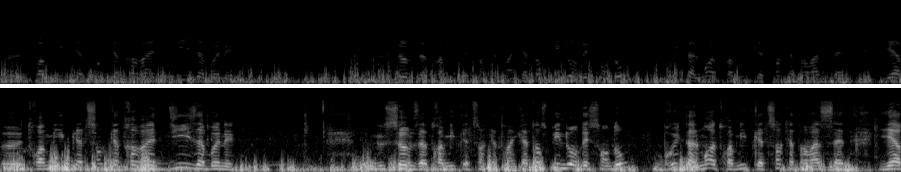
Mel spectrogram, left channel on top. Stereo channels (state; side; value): quieter; left; 24.0 dB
